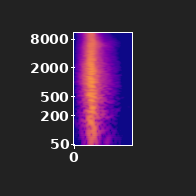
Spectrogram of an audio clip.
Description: Arrow Air; SteamVR; InteractionSystem; Longbow

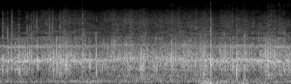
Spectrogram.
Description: skid Loop; SteamVR; InteractionSystem; BuggyBuddy

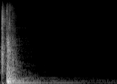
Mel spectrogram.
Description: Arrow Release, Longbow; SteamVR; InteractionSystem

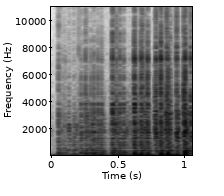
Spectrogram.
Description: Longbow Pull Back; SteamVR; InteractionSystem

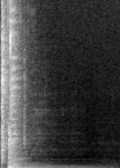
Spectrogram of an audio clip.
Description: Arrow Release; SteamVR; InteractionSystem

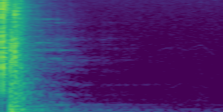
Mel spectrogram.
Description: Arrow Release; SteamVR; InteractionSystem; Longbow

